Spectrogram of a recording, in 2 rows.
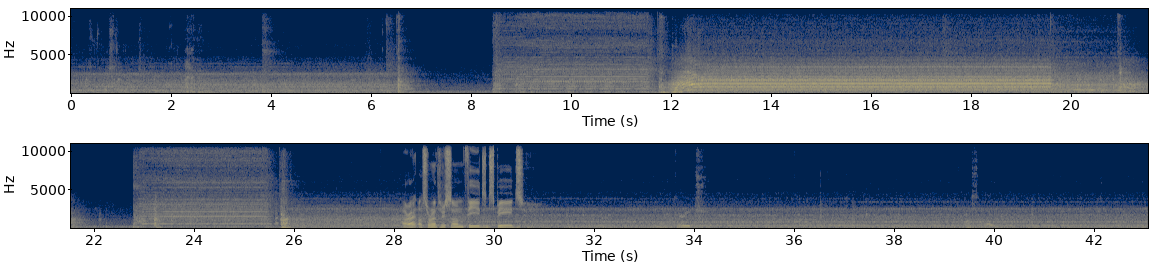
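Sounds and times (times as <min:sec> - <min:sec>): lathe running with whine: 0:12.2 - 0:21.7, 0:26.3 - 0:43.0.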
